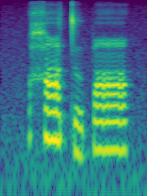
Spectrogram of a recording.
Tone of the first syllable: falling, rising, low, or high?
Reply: high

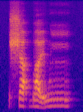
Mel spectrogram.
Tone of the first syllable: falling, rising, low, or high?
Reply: high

